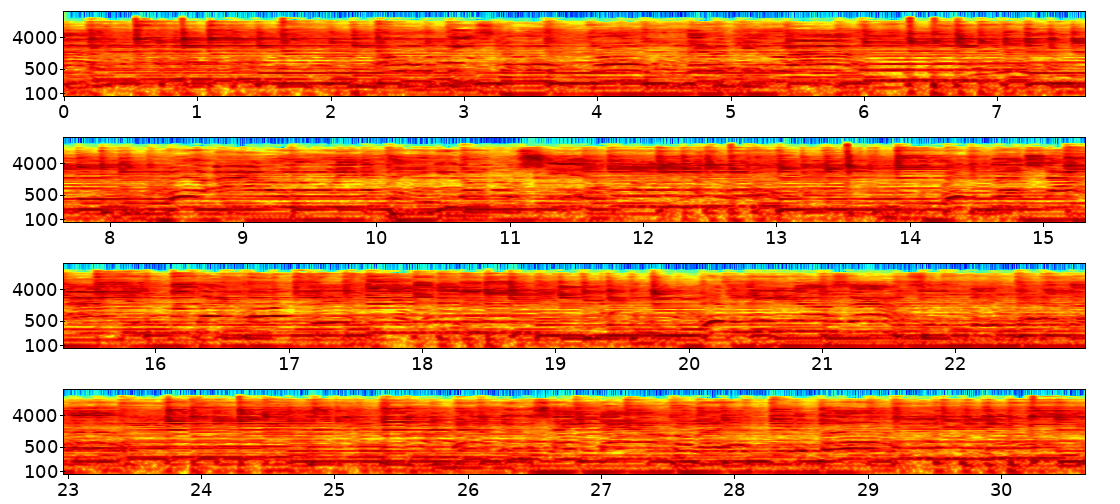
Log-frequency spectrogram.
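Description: A live band playing an alt-country rock song, led by guitars, at a steady loud level with no break.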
